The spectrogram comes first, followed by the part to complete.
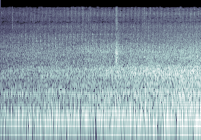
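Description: Street traffic: a motor vehicle's engine running nearby, a steady rumble that grows gradually louder.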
